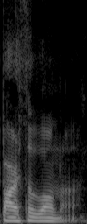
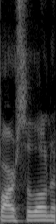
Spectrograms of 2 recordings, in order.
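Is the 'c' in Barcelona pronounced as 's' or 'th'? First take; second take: th; s. First: The c is pronounced as a th sound. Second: The c is pronounced as an s sound. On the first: "speak with the T H" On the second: "instead of"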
